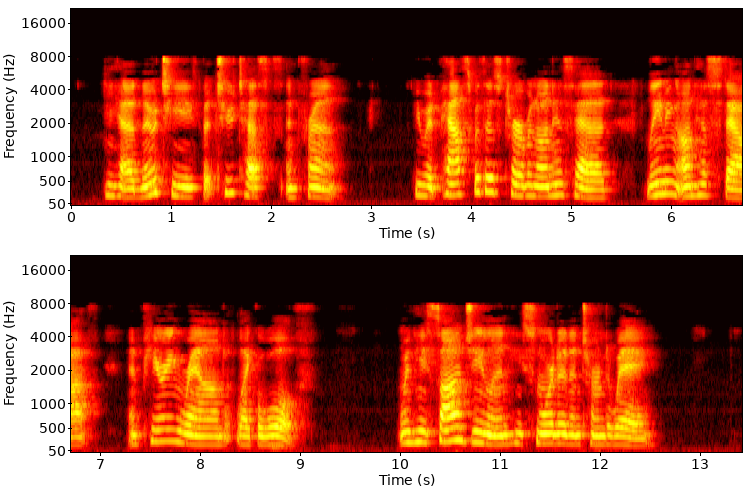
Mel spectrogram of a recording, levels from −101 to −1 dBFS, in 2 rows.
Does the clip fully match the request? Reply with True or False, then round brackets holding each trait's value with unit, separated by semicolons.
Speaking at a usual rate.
True (165 wpm)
